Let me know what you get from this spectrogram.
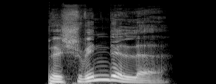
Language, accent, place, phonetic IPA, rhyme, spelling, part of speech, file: German, Germany, Berlin, [bəˈʃvɪndələ], -ɪndələ, beschwindele, verb, De-beschwindele.ogg
- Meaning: inflection of beschwindeln: 1. first-person singular present 2. first/third-person singular subjunctive I 3. singular imperative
